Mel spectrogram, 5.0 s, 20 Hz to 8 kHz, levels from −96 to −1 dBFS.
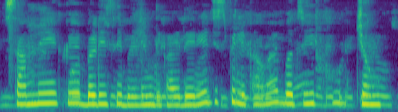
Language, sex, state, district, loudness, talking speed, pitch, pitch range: Hindi, female, Chandigarh, Chandigarh, -16 LUFS, 145 wpm, 245 Hz, 230-265 Hz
